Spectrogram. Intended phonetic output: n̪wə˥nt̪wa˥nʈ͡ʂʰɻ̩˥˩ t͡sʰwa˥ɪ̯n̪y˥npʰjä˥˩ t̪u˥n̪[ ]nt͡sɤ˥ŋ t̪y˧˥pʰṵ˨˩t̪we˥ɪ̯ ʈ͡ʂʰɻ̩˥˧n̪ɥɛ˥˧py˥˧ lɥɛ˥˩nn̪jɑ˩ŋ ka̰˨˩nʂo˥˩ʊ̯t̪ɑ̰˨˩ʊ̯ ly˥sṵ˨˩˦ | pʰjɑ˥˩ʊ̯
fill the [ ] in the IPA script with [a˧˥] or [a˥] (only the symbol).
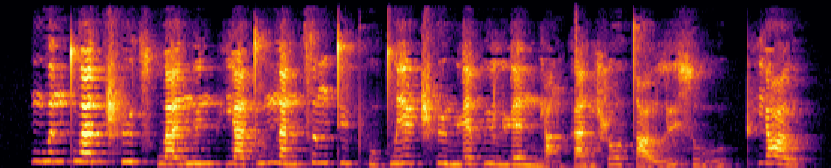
a˧˥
